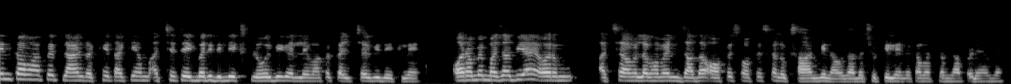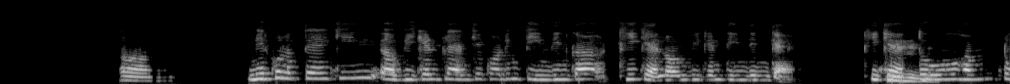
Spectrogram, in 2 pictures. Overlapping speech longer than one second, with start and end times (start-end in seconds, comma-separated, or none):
none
